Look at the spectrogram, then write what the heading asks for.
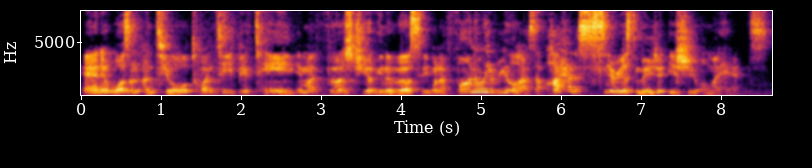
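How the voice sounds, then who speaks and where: Man, lively delivery, speaking in an echoey meeting room a distance from the mic. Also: on the high side. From Australia. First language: Mandarin Chinese. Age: 20s. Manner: expressive storytelling with dramatic pauses. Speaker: club member giving a speech. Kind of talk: prepared speech to a club.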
